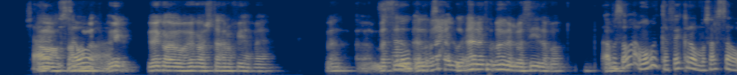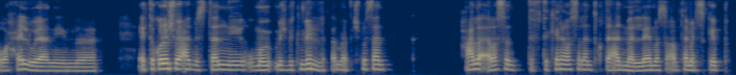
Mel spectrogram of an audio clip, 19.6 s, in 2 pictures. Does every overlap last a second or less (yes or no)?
no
